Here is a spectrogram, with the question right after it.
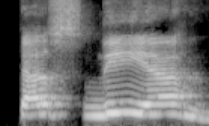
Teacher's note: تصدیہ, یہاں پہ تا ختم ہو جائے گا, ہا میں کنورٹ ہو جائے گا. جب بھی وقف کریں گے تن والا ورڈ ہو, تین ہو, تو وہ ہا میں کنورٹ ہو جاتا ہے, تن ہو جائے.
